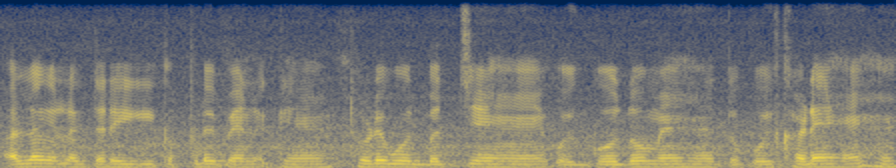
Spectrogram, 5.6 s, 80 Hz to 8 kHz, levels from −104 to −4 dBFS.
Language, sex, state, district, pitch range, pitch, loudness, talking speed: Hindi, male, Rajasthan, Bikaner, 135-145 Hz, 140 Hz, -18 LUFS, 215 wpm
